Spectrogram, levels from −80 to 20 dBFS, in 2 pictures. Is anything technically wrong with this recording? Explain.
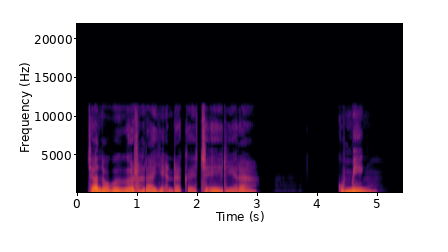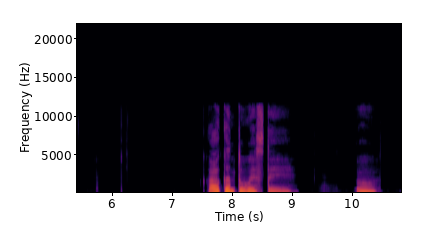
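Yes. Dolby Digital compression runs throughout: the speech is likely from a low-bitrate AC-3 encode, fitting about 64 kbps, that cut the band at 11.4 kHz and left many lines for decoder dither. It sounds plainly dull, with rough fluttering noise around tones.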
